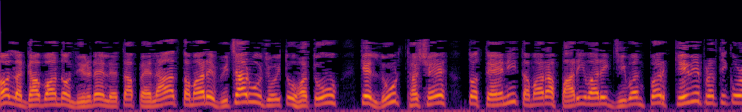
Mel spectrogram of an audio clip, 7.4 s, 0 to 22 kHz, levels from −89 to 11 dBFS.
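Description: A speech recording with plainly audible codec damage throughout: nothing reaches above 6 kHz, and the remaining sound has a watery, swirling texture with chirpy sibilants and blurred onsets. This is likely MP3 compression at a low rate, which fits a bitrate around 24 kbps, where the encoder removes the treble and drops weak frequency lines that flicker between frames. At 1.82 s there is a pre-echo: a brief hiss, about 19 ms long, arrives just ahead of a sharp attack and softens it. It happens because the codec spreads the quantisation noise meant for the loud attack across its whole block, filling the quiet gap before the onset.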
